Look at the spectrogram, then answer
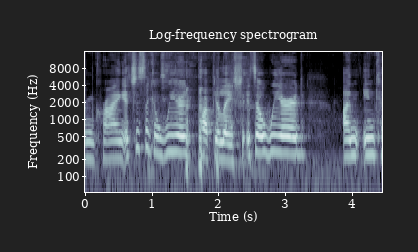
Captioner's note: laughs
